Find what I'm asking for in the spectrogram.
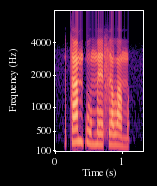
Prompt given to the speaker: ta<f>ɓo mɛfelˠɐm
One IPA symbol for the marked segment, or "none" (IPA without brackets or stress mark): m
